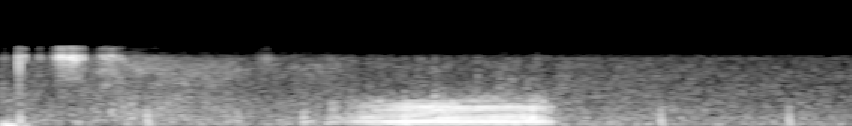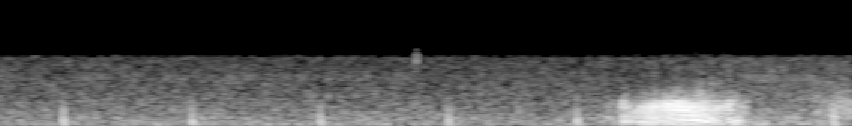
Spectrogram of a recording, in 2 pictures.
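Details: Sleeping pug: two loud, rattling snores about five seconds apart, with faint ticking between them; snoring.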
